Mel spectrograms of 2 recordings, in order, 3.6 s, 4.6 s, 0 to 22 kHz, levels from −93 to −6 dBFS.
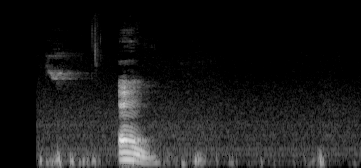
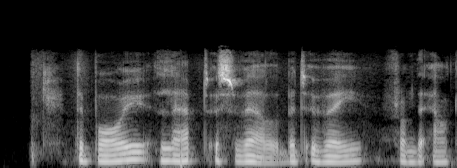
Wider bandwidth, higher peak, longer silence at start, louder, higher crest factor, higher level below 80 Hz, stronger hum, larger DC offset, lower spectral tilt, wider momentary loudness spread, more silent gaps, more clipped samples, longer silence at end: first, 9.4 kHz vs 7.8 kHz; second, -8 dBFS vs -4 dBFS; first, 0.5 s vs 0.3 s; second, -26 LUFS vs -23 LUFS; about the same, 24 dB vs 22 dB; about the same, -62 dBFS vs -58 dBFS; neither; neither; first, -7.5 dB/octave vs -4.5 dB/octave; first, 28 LU vs 19 LU; neither; neither; first, 0.4 s vs 0.1 s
